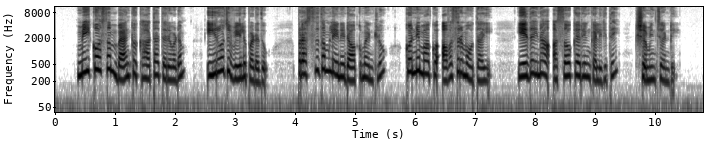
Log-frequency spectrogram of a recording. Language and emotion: Telugu, sad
